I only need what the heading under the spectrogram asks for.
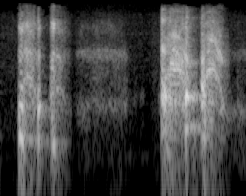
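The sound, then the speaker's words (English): Two bursts of harsh coughing from a person, a quick double cough, a brief pause with a faint tonal hum, then a longer, rougher coughing fit. “Who coughing? No, somebody coughing.”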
